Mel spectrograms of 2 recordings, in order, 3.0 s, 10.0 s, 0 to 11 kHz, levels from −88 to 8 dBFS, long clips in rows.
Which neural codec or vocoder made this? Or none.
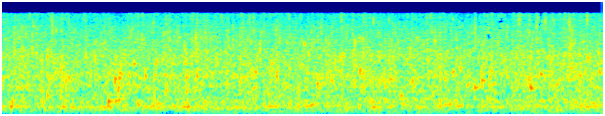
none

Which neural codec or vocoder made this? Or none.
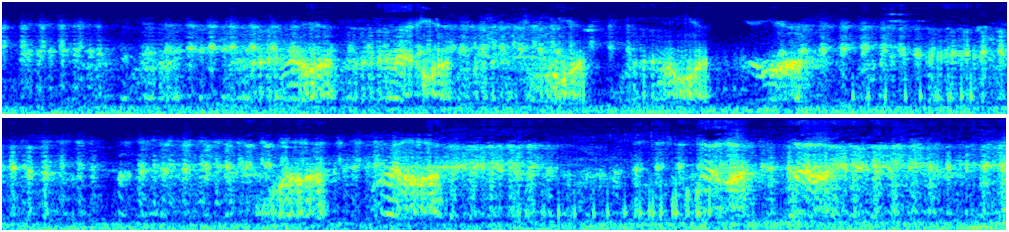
vocoder, Vocos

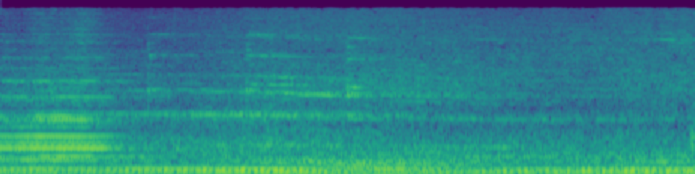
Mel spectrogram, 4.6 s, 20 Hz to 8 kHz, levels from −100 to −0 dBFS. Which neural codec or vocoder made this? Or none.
none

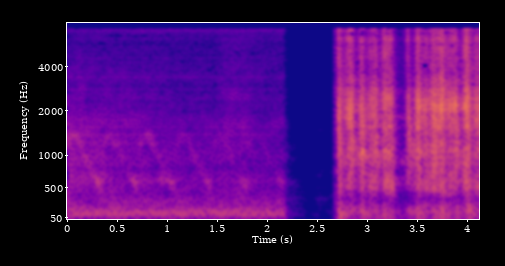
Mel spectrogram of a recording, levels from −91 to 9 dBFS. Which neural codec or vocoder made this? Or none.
vocoder, Vocos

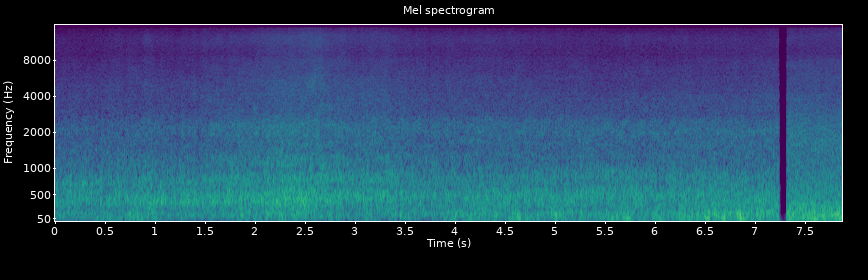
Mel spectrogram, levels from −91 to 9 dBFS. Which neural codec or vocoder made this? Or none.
autoencoder, DAC-VAE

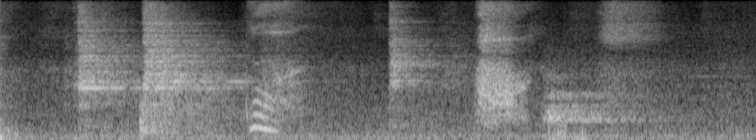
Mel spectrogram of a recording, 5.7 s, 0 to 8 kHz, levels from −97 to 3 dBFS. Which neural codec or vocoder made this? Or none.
none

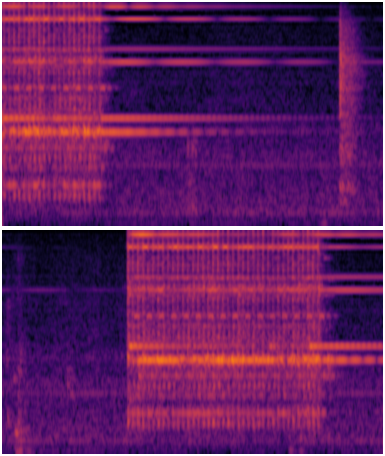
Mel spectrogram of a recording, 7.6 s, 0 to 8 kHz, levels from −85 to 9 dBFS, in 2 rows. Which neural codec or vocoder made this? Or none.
none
